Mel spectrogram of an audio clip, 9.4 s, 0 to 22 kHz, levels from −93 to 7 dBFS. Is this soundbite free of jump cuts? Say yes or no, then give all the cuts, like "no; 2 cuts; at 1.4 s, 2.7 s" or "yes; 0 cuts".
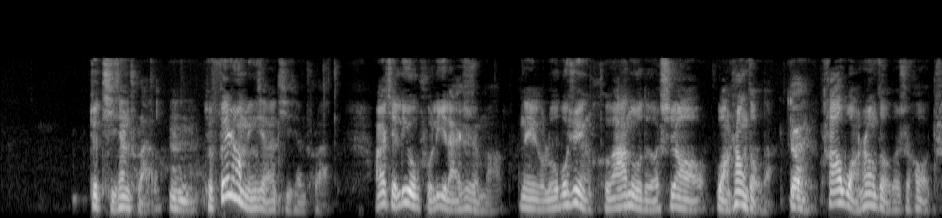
no; 3 cuts; at 5.1 s, 7.1 s, 8.1 s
